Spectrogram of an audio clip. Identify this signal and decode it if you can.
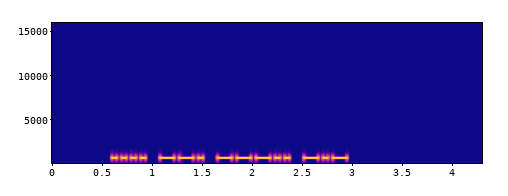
Morse code, heard as a keyed tone, about 25 wpm, 700 Hz. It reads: HG8K
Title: DXCC-100 Call Signs - 4 Characters - Repeated 3x - 25wpm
